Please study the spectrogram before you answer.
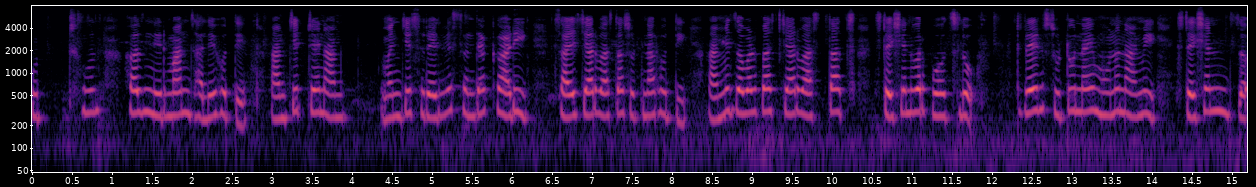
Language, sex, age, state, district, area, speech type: Marathi, female, 18-30, Maharashtra, Amravati, urban, spontaneous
